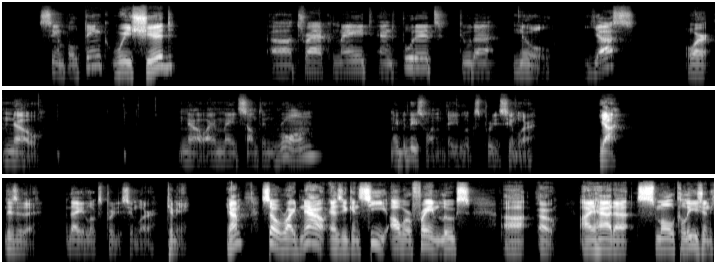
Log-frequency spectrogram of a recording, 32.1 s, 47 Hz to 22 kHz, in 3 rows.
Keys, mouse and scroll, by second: 4.7 click, 10.0 space, 10.6 click, 11.4 space, 13.0 ctrl+alt+z, 15.6 click, 18.3 space.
